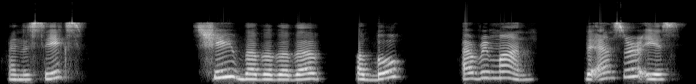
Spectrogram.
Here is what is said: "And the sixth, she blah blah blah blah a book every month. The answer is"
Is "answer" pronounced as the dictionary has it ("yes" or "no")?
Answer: yes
